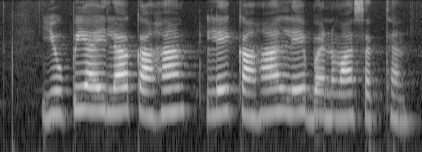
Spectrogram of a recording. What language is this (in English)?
Chhattisgarhi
